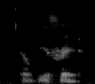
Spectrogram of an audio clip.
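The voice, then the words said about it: Quiet stage whisper. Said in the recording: “say it quietly, but stage whispering.”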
